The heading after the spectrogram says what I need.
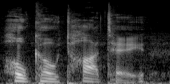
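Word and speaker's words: Hocotate: do know the plants apparently pronounced hokotate however I hate that name and refuse to call it by such it's hockey tape okay deal with it please and thank you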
